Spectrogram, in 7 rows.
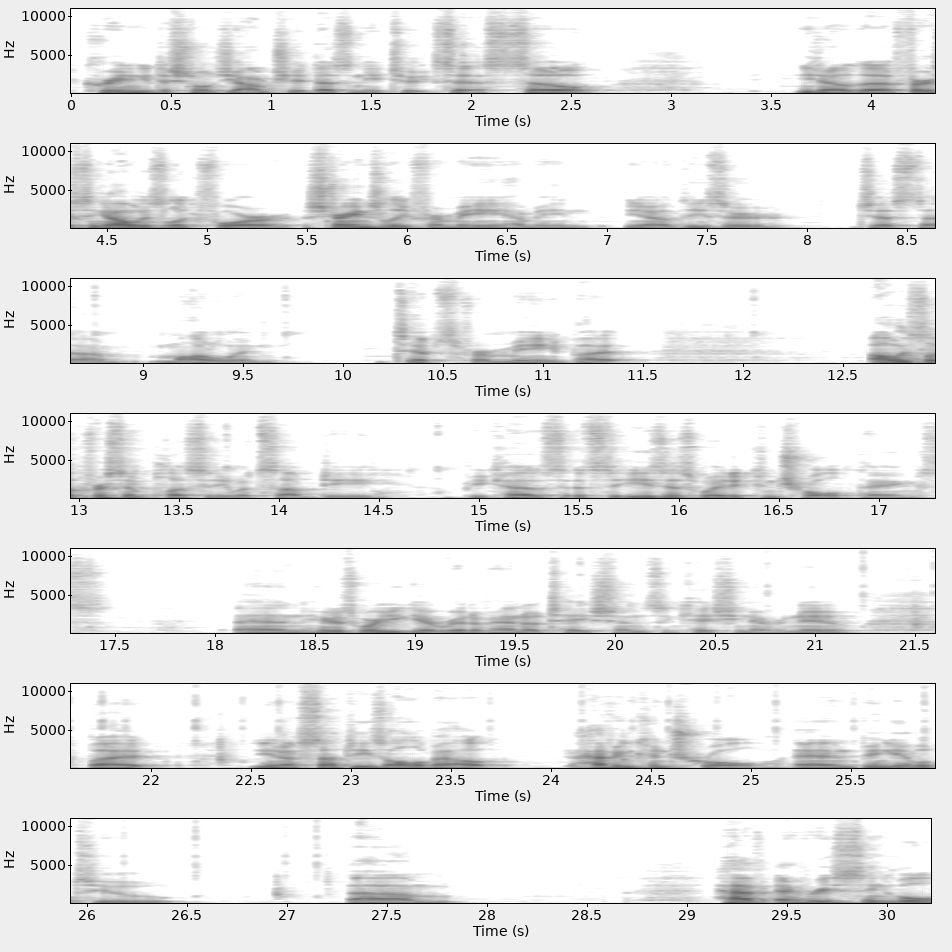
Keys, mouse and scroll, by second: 1.8 right click, 8.6 click, 9.5 click, 13.6 click, 15.4 click, 17.2 click, 20.0 click, 20.7 middle click, 21.3 scroll up 2, 21.5 shift+middle click, 21.8 double middle click, 22.4 shift+middle click, 22.8-23.3 scroll up 1, 23.3 scroll down 2, 23.5 scroll up 1, 23.6 middle click, 24.5 shift+scroll down 2, 24.8 middle click, 25.5 middle click, 26.1 middle click, 26.6 scroll up 2, 26.9 shift+middle click.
